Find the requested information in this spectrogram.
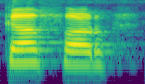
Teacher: کاف کے زبر کو فا کے زبر کو بغیر کھینچے ہوئے ادا کرنا ہے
